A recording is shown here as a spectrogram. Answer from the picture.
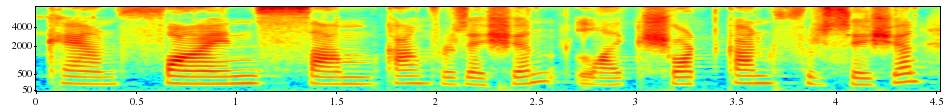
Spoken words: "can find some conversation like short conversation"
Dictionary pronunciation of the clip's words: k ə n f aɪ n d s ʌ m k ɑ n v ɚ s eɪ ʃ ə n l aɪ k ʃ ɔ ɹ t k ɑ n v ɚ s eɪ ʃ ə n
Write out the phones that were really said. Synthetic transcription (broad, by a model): k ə n f aɪ n d s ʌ m k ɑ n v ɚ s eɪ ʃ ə n l aɪ k ʃ ɔ ɹ t k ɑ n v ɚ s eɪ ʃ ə n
